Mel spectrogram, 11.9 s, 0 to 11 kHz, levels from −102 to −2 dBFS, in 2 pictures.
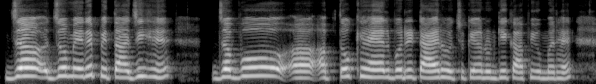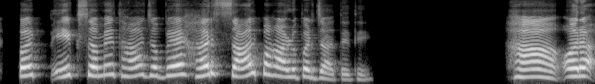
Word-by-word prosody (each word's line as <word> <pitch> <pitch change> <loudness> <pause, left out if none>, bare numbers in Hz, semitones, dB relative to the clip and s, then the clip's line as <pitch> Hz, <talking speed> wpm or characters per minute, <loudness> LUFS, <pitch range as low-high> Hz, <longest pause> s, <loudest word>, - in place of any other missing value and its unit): जो 320 +3 +4
जो 335 +3 0
मेरे 325 +1 -2
पिताजी 295 0 -3
हैं, 300 +2 -7 0.4
जब 290 +2 0
वो 330 - -1 0.2
अ, 255 -5 -2
अब 260 0 -11
तो 310 - -1
खैर 285 -3 -2
वो 290 - -4
रिटायर 270 -1 -2
हो 275 -2 -3
चुके 255 0 -10
हैं 265 - -5
और 255 - -6
उनकी 255 +2 -7
काफ़ी 245 +2 -8
उम्र 240 -1 -9
है, 240 +4 -8 0.4
पर 340 +2 +6 0.3
एक 360 0 -2
समय 365 +2 +2
था 330 +3 -1
जब 340 -1 -2
वह 375 +3 +6
हर 360 +6 +5
साल 345 -2 +2
पहाड़ों 325 -7 +2
पर 290 - +2
जाते 200 -3 -9
थे। 195 -1 -17 1.4
हाँ, 295 -4 +5
और 315 +5 +5
295 Hz, 175 wpm, -24 LUFS, 260-330 Hz, 1.4 s, पर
